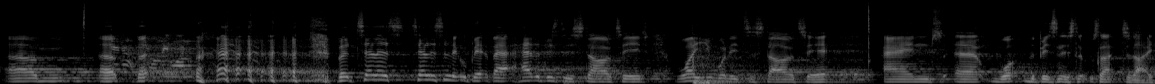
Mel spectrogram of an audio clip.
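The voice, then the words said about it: East End London accent. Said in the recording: “my East End accent”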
